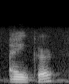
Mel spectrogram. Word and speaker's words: anchor: Now, that N in anchor actually makes the G sound. Ng, ng. So the anchor, anchor, anchor, anchor, ng, anchor.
